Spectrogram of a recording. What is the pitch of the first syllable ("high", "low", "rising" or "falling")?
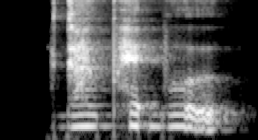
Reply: high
